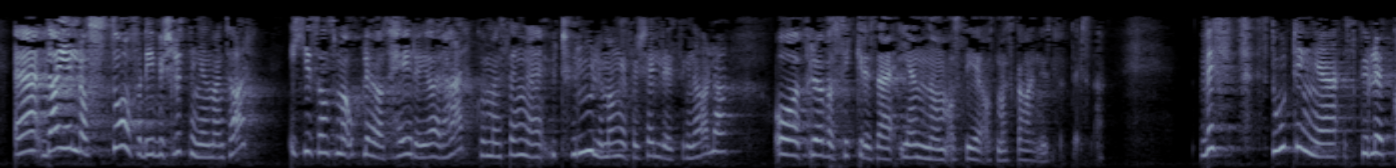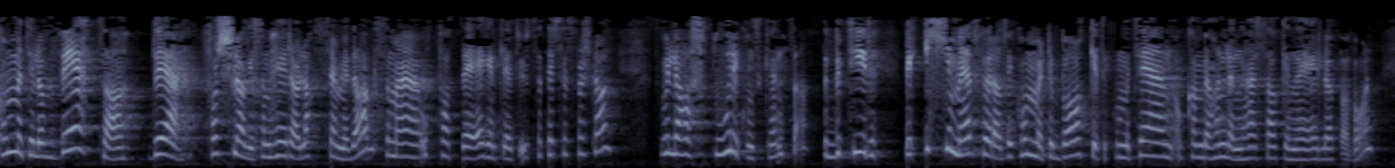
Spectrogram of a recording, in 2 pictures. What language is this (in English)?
Norwegian Bokmål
